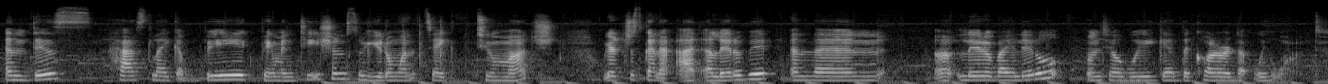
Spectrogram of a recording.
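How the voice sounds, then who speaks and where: A young woman who speaks Spanish as her first language does a chatty makeup tutorial, describing each step from her desk in a small home room with a patterned wall, seen through a webcam. Her voice is mid-range, steady and sharp, slightly slow. The recording is low quality, with faint background music.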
